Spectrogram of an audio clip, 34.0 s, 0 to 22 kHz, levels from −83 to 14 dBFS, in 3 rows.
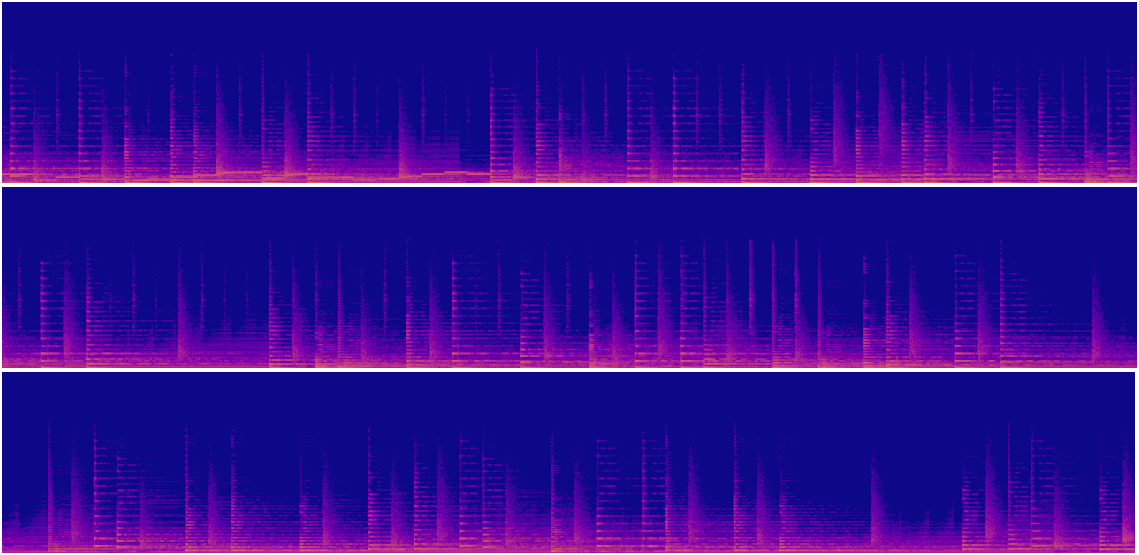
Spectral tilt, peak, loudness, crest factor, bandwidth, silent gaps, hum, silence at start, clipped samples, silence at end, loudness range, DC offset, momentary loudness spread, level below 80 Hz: -6 dB/octave; -16 dBFS; -34 LUFS; 18 dB; 14.5 kHz; none; none; 0 s; under 0.1%; 0 s; 5 LU; under 0.1%; 9 LU; -52 dBFS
